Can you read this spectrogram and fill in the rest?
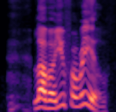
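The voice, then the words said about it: Put-on British accent. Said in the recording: “let's see if I can do it in the British accent.”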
